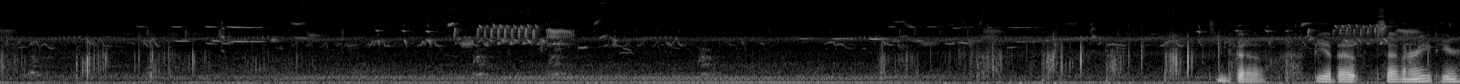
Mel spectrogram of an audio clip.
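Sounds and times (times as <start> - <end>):
soft footsteps: 0.0 - 2.8, 8.8 - 14.5
song sparrow singing a bright trilling phrase: 0.0 - 14.5
steady outdoor drone of frogs or insects: 0.0 - 14.5
speech: 12.4 - 14.5.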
